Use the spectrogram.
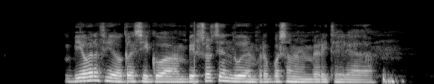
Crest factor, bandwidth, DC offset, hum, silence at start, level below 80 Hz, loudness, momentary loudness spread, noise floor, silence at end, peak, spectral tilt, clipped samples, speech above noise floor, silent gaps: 14 dB; 7.6 kHz; under 0.1%; none; 0.65 s; -46 dBFS; -14 LUFS; 12 LU; -88 dBFS; 0.35 s; 0 dBFS; -6.5 dB/octave; under 0.1%; 75 dB; none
